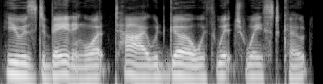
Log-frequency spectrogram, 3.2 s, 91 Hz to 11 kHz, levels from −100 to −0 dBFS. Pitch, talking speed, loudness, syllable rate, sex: 140 Hz, 185 wpm, -18 LUFS, 4.3 syllables/s, male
